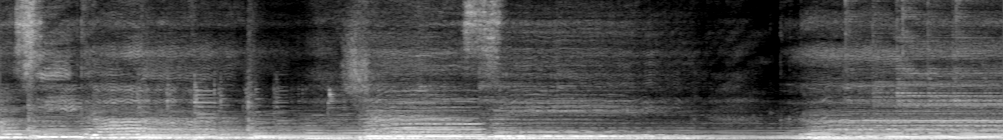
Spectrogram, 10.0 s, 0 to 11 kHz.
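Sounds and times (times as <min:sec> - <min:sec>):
group singing gospel in harmony: 0:00.0 - 0:10.0.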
